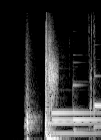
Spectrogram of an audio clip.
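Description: Intro sound effect: a short thud, then a louder impact hit about half a second later, followed by several held ringing chime notes and light tinkles that begin a bell-like jingle.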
